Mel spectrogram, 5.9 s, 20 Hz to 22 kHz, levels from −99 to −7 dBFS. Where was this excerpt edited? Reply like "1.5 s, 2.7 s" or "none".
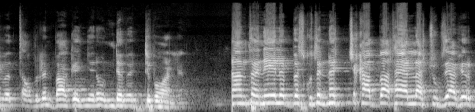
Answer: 3.2 s

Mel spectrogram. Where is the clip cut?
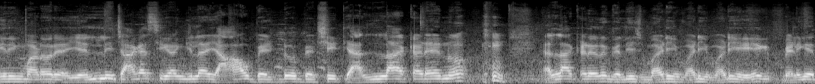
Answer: none

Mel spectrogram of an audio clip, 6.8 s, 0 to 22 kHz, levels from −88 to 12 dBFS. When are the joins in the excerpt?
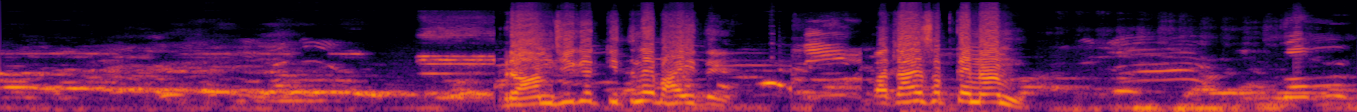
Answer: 2.4 s, 4.3 s

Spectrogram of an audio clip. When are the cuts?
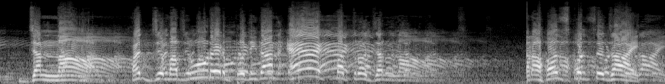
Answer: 4.6 s

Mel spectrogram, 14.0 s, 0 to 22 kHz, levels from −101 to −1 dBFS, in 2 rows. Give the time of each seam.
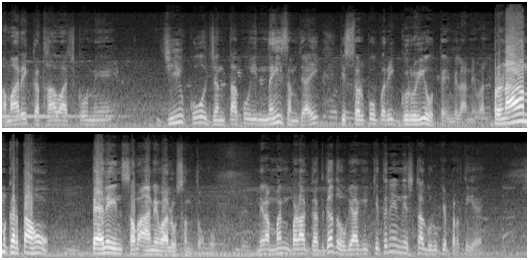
6.5 s

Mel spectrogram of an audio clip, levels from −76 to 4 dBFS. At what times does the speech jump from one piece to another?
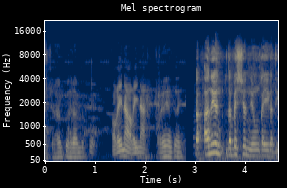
3.0 s

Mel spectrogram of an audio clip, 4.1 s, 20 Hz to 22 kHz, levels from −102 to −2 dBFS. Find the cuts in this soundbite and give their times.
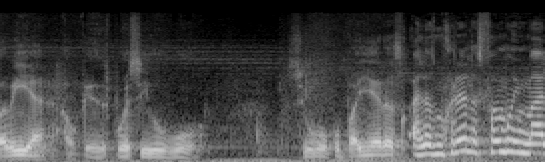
3.0 s

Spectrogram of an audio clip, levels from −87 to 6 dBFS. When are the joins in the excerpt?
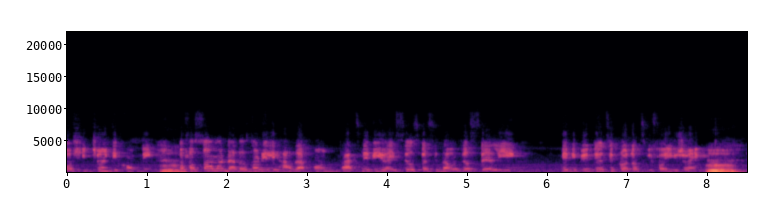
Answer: none

